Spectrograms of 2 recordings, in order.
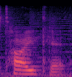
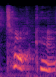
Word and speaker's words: Tockit: Sloth says, I say your name is Ty Kit. It's Tockit. I used to say Ty Kit when I was like 14. It's because the Y is pronounced in Welsh.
